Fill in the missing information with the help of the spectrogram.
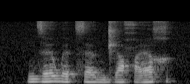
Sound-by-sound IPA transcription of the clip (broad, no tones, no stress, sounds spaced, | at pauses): n z ɛ w ɛ ʔ s æ ə̯ n d͡ʒ a ħ æ χ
